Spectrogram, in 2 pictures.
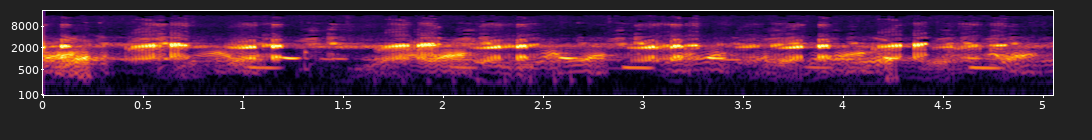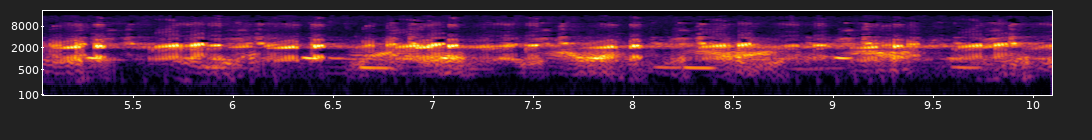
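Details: A chorus of frogs calling together, rough pulsed croaks overlapping steadily with brief clear tonal notes recurring every second or so, forming a continuous night-pond texture.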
